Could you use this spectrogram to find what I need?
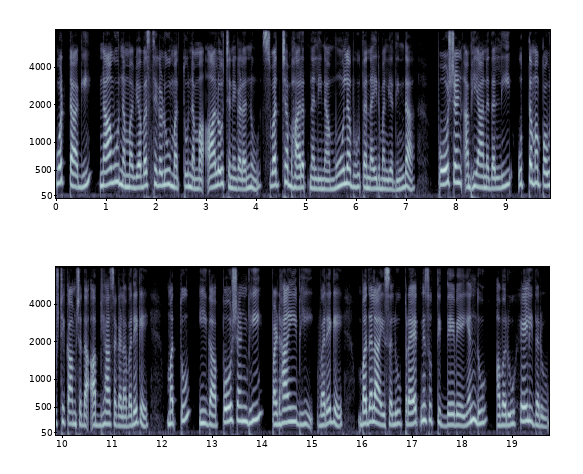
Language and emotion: Kannada, neutral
